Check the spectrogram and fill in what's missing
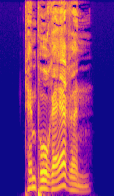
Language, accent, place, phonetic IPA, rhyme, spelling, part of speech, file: German, Germany, Berlin, [tɛmpoˈʁɛːʁən], -ɛːʁən, temporären, adjective, De-temporären.ogg
- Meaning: inflection of temporär: 1. strong genitive masculine/neuter singular 2. weak/mixed genitive/dative all-gender singular 3. strong/weak/mixed accusative masculine singular 4. strong dative plural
